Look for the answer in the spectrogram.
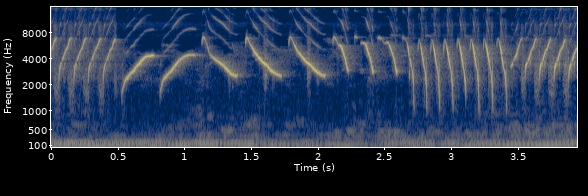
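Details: Canary hen in breeding mood calling a male. Bright rising and falling whistled slurs, then a quick run of sharp descending notes and a high rapid trill, with faint low hum beneath.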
